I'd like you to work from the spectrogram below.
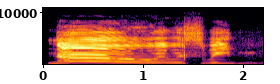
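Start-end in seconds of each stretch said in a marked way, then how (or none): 0.1-1.1 high, loud disappointed No; loud groan. Real, not acted. Host groans as contestant misses the question. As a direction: wail it like the answer hurt.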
